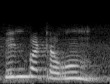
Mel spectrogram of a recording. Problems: constant background noise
